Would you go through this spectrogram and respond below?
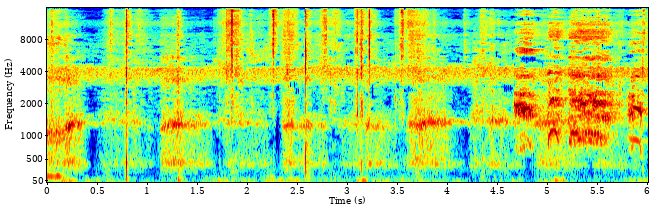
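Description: Wild jungle fowl crowing outdoors, repeated rooster-like calls rising over a noisy, busy background with sharp clicks and rustling.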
